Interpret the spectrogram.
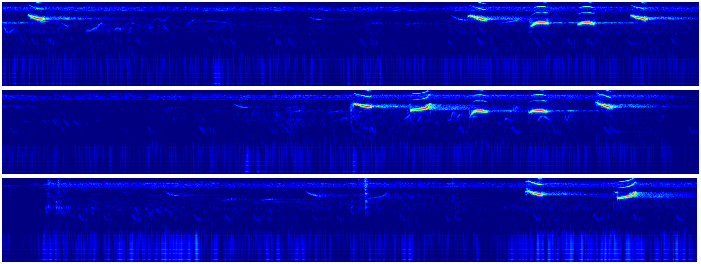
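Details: Lesser green leafbird singing in the wild for use as a lure: repeated phrases of three to five sharp high whistled notes every few seconds, with a steady low rumble of background noise throughout.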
